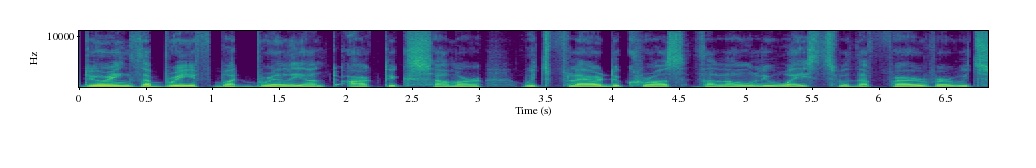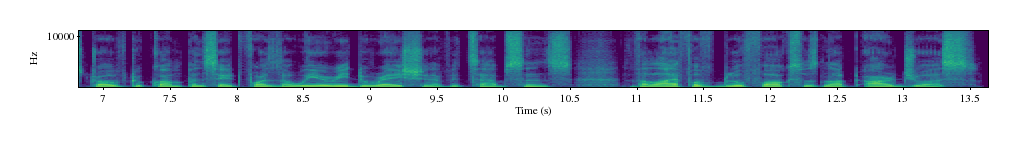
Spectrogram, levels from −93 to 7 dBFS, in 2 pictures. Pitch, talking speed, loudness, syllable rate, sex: 125 Hz, 155 wpm, -18 LUFS, 4.4 syllables/s, male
